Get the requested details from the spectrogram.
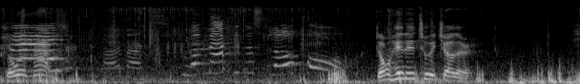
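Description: A small bicycle's tyres roll over concrete.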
